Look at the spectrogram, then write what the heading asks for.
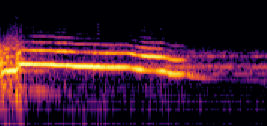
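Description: A single loud wolf howl, starting with a brief rough onset and then a long wavering tone that slowly slides downward in pitch and fades, with no other sounds around it.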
